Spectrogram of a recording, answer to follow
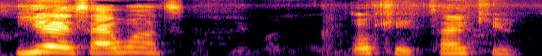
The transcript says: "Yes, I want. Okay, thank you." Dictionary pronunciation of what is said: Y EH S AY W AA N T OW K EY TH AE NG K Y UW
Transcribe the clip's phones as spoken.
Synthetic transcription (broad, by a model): Y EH S AY W AA N T OW K EY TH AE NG K Y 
